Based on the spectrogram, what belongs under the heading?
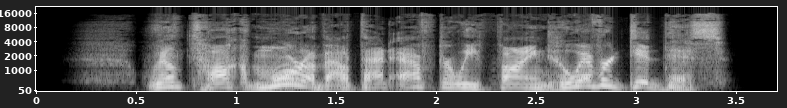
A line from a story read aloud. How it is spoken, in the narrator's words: Tawa cut in with a growl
